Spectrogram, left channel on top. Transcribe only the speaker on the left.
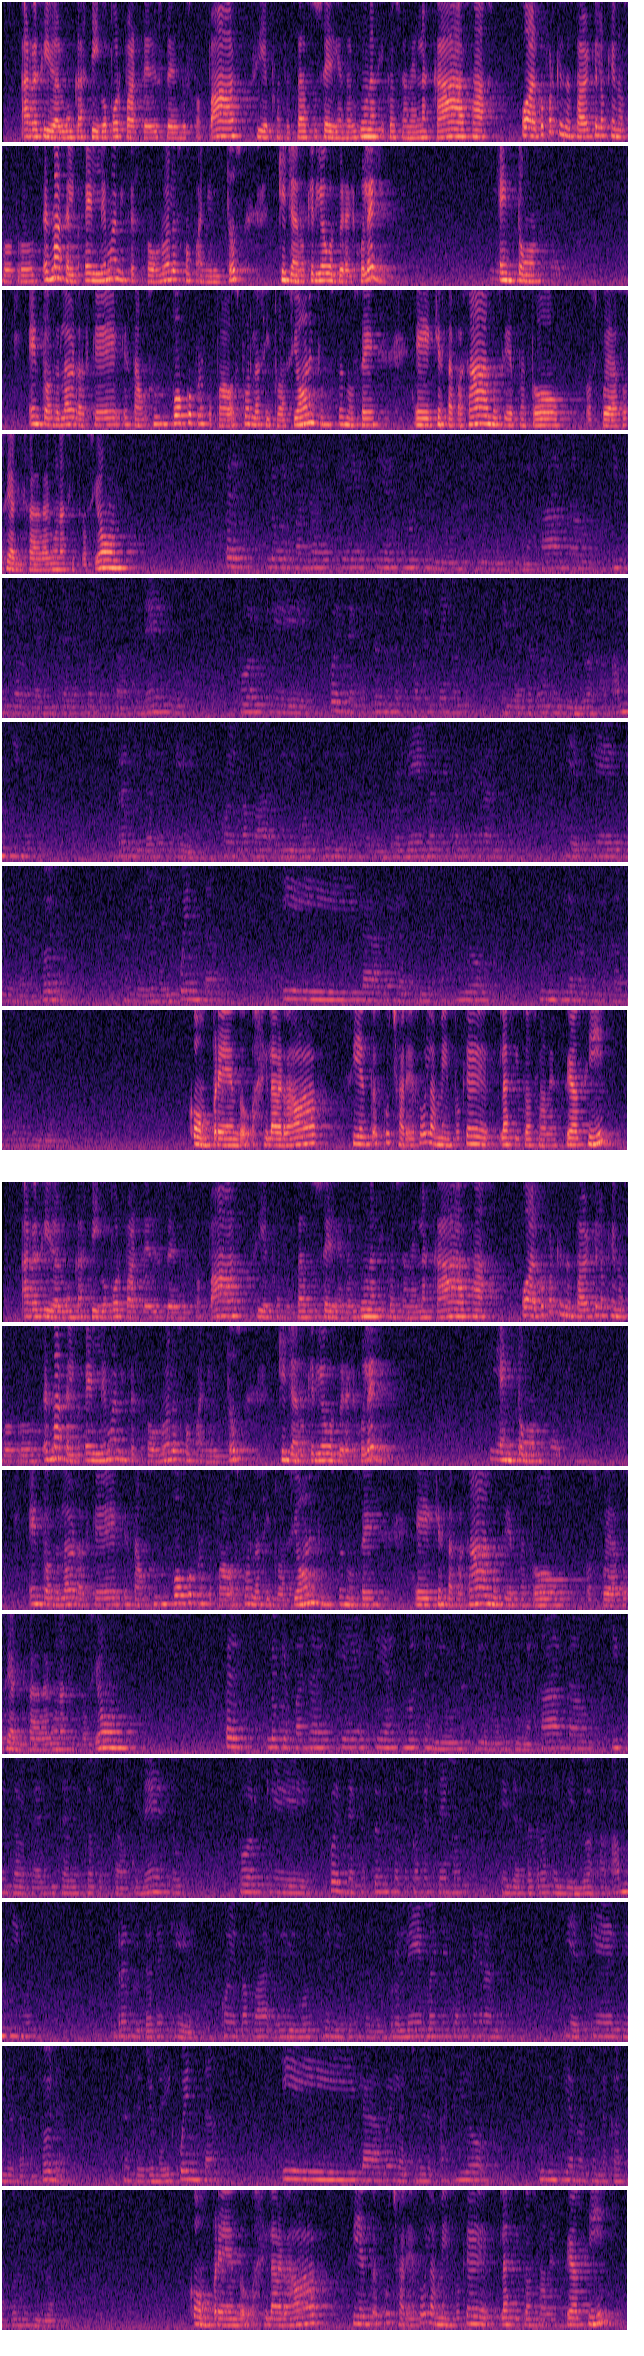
ha recibido algún castigo por parte de ustedes los papás, si de pronto está sucediendo alguna situación en la casa o algo porque usted sabe que lo que nosotros, es más, él, él le manifestó a uno de los compañeritos que ya no quería volver al colegio.
Entonces,
entonces la verdad es que estamos un poco preocupados por la situación, entonces pues no sé. eh, qué está pasando, si de pronto nos pueda socializar alguna situación.
Comprendo. Ay, la verdad, siento escuchar eso, lamento que la situación esté así,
